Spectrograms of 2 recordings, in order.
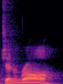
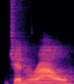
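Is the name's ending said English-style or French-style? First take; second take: French-style; English-style. First: The ending is said French-style, like "raw". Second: The ending is read out as spelled, English-style.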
